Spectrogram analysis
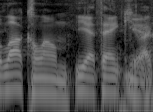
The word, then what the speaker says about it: La Colombe: The Lacums or something. The Lacromes Nitro. I can never pronounce it. Oh, La Colombe.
